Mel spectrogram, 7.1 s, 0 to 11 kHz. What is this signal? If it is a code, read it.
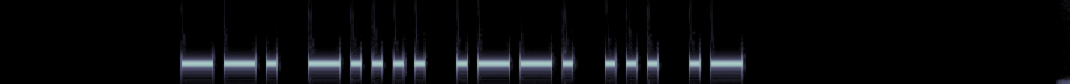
Morse code, heard as a keyed tone, about 17 wpm, 700 Hz. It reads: G6PSA
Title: DXCC-100 Call Signs - 5 Characters - 17wpm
